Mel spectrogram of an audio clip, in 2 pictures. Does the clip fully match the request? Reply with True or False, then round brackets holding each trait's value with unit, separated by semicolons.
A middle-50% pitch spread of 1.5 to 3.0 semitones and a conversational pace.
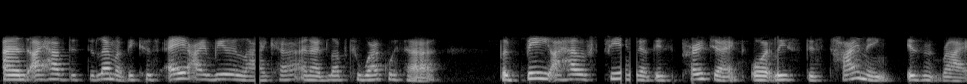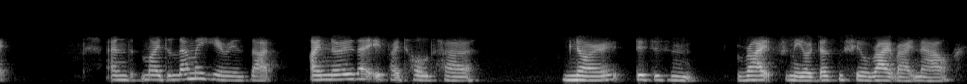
True (2.5 semitones; 185 wpm)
